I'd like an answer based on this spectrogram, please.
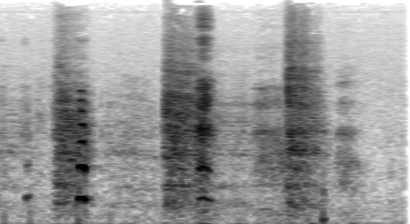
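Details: Siberian Husky Keyush, tired after a bout of zoomies indoors around a red bean bag, breathing in three loud, breathy, hissing pants spaced under a second apart, with quiet room background between them.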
